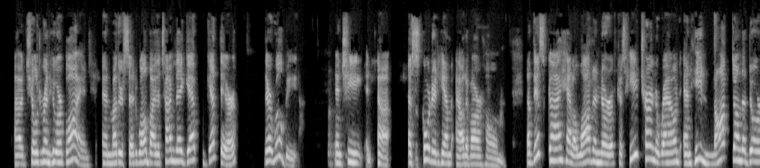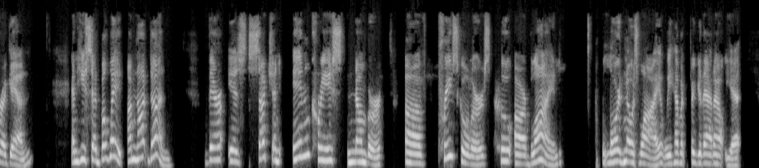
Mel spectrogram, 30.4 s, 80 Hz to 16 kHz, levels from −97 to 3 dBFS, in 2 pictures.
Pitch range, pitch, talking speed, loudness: 195-260 Hz, 220 Hz, 150 wpm, -19 LUFS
